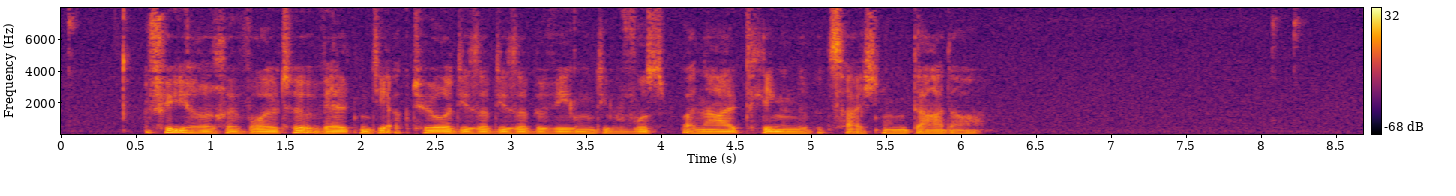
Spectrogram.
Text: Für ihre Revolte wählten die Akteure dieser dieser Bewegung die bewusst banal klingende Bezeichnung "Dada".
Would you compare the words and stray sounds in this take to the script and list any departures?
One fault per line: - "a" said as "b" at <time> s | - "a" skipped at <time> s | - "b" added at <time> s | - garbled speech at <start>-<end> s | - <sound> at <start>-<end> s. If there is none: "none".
none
